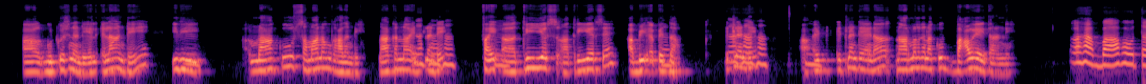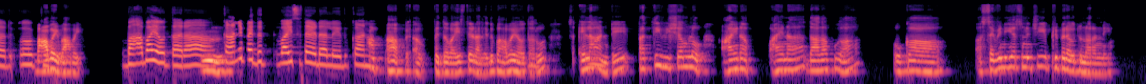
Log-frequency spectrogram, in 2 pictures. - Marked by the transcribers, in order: in English: "గుడ్ క్వెషన్"; in English: "ఫైవ్"; in English: "త్రీ ఇయర్స్"; in English: "త్రీ"; tapping; in English: "నార్మల్‌గా"; in English: "బాబాయ్"; other background noise; in English: "సెవెన్ ఇయర్స్"; in English: "ప్రిపేర్"
- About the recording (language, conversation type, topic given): Telugu, podcast, మీ జీవితంలో మర్చిపోలేని వ్యక్తి గురించి చెప్పగలరా?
